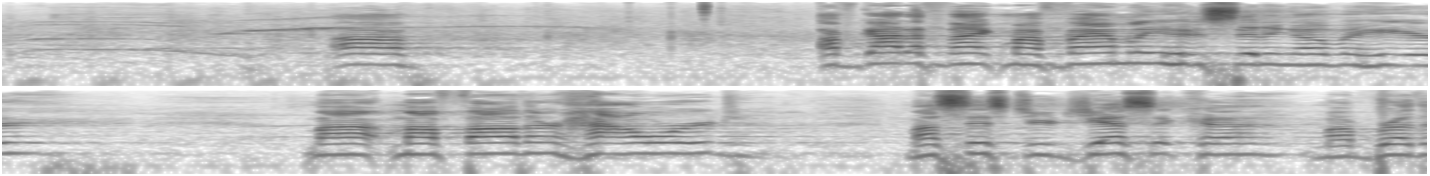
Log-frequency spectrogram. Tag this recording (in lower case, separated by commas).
speech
